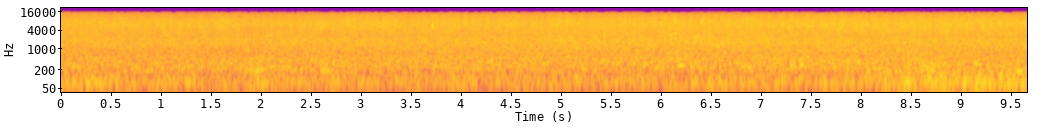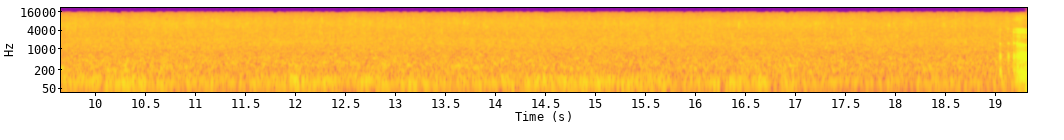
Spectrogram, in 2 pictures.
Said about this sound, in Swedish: Ja, det är riktigt skönt. Det är så harmoniskt. Ja, det är en otrolig fors faktiskt.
